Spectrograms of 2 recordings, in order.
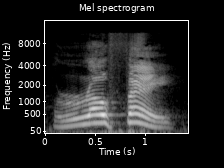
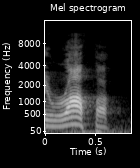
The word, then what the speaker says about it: Rophe: Rophe." I was taught that the two E's there, or the one E, is sounded like a double E. Some are pronouncing it like an A in our day, Rapha.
